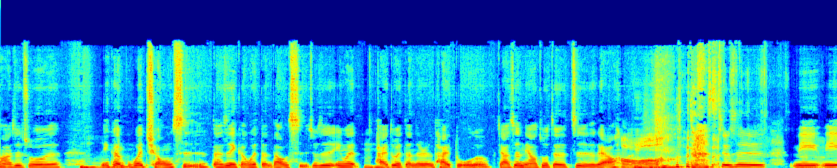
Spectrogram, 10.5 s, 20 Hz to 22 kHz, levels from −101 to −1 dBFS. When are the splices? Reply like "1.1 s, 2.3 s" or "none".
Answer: none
